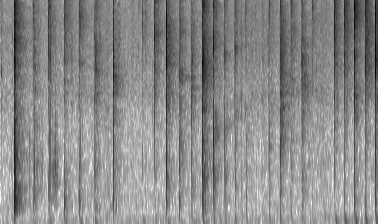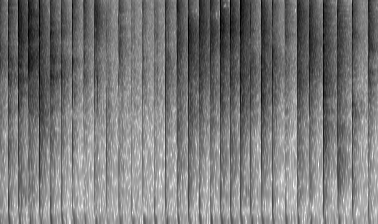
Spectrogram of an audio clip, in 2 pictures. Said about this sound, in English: Just slapping my face, guys. Well, obviously. Not slap, slap, but... Right, that's our moisturising done.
